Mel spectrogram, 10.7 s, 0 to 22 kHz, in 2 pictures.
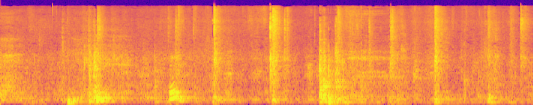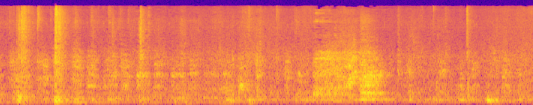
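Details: Seven-week-old red rust Doberman Pinscher puppies, NKC-registered, from a litter born 7-12-10, indoors with their mother nearby; irregular panting and scuffling with sharp clicking taps and a few faint, brief whimpers scattered through the clip.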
